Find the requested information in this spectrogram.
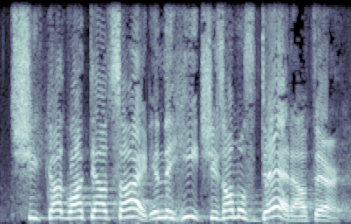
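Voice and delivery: high, loud alarmed cry; panicked. Retold or imitated. Panic over locked-out daughter.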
